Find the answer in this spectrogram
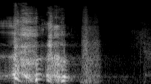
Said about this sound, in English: Excuse me if I cough for a second here.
